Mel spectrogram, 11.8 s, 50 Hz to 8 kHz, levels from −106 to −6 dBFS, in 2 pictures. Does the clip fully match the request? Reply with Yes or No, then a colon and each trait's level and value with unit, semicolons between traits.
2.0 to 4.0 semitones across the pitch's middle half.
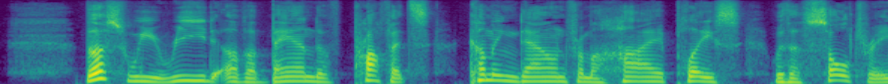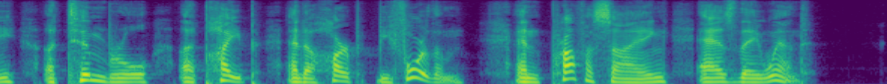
Yes: average, 3.4 semitones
